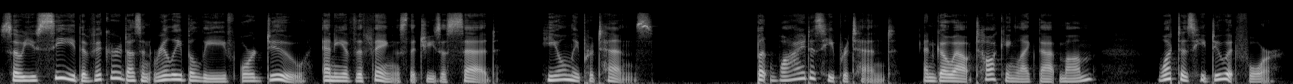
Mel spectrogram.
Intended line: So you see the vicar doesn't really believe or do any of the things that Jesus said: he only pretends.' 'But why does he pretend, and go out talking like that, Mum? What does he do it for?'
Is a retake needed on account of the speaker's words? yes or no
no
